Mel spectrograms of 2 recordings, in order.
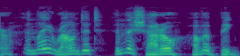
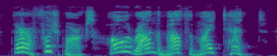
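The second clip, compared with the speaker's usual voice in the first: higher, louder, eager voice; excited; 6 semitones higher, 3 dB louder than usual. A narrator's reading. Higher excited report. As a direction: Sangree reporting the tracks to the doctor, excited. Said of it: "he said with excitement".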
